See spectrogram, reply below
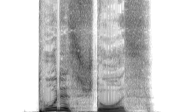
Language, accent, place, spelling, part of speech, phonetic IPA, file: German, Germany, Berlin, Todesstoß, noun, [ˈtoːdəsˌʃtoːs], De-Todesstoß.ogg
- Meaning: deathblow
